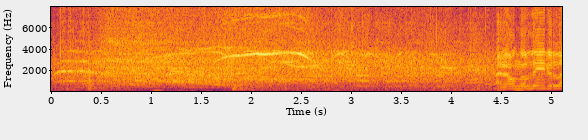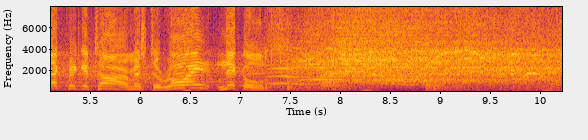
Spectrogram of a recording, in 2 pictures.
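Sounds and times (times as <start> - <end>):
whoops and whistles: 0.0 - 3.6, 7.3 - 10.2
crowd applauding: 0.0 - 10.2
speech: 4.5 - 7.5.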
